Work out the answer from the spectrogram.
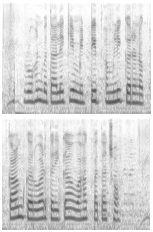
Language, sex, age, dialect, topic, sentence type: Magahi, female, 18-24, Northeastern/Surjapuri, agriculture, statement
